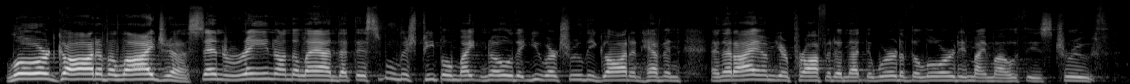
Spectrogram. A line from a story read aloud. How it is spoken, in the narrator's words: He could have cried out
